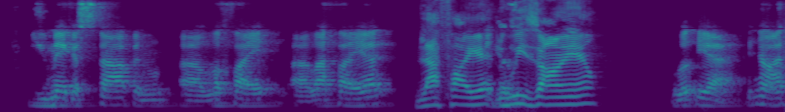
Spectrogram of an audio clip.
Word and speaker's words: Lafayette: Orleans to Texas, you make a stop in Lafayette, Louisiana. Well, yeah, no, I think you pronounced it correctly. Yeah, down on the bayou, Lafayette, Louisiana.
